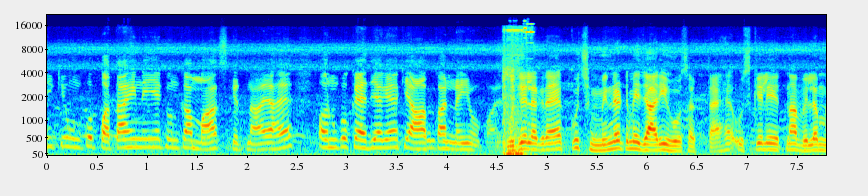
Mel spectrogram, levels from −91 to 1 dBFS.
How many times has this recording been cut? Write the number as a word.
one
